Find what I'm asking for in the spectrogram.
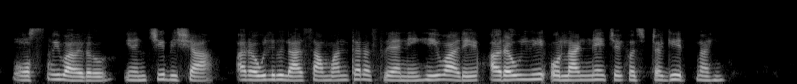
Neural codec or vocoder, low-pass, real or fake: codec, 16 kHz in and 24 kHz out, 0.8 kbps, FocalCodec, streaming, 65536 codes; 5.4 kHz; fake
